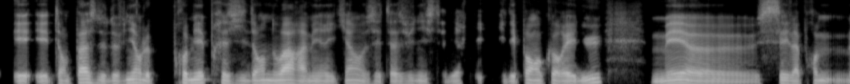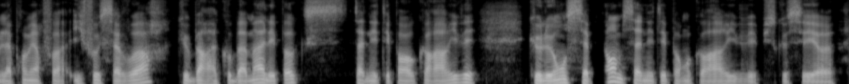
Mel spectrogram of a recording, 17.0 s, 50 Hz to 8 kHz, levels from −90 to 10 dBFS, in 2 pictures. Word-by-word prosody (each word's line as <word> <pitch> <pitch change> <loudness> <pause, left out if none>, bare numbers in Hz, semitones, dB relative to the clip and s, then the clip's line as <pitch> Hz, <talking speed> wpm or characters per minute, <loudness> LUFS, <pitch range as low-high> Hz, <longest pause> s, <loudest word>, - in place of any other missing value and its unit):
est 90 0 +2
est 85 +2 0
en 90 - -1
passe 120 +4 +3
de 95 - -1
devenir 95 +6 +1
le 90 -4 0 0.2
1er 110 +1 +3
président 95 -2 -2
noir 100 -1 +5
américain 90 +2 -1
aux 95 -3 -2
États-Unis. 85 +2 -5
C'est-à-dire 85 +4 -7
qu'il - - -11 0.2
il 85 +2 -7
est - - +2
pas 110 - 0
encore 95 -2 +1
élu, 95 +11 +1 0.5
mais, 95 +7 +4
heu, 80 -5 0
c'est 100 +6 +2
la 95 -1 0
prem 95 -2 -5 0.2
la 85 - -1
1re 95 -1 -3
fois. - - -2
Il 90 - -4
faut 105 +4 0
savoir 100 - 0
que 100 - -1
Barack 90 0 0
Obama, 85 +5 +2
à 120 - +5
l'époque, 115 +7 0
ç - - -1
ça 95 - +2
n'était 85 0 -3
pas 95 - 0
encore 90 -1 0
arrivé, 110 +6 +1 0.5
que - - +1
le 95 0 +6
11 120 +3 +5
septembre, 145 -2 +3
ça 100 -4 +2
n'était 90 +1 -2
pas 95 - -4
encore 85 -1 -2
arrivé 85 -2 -2
puisque - - -8
c'est, 80 -2 0
heu, 75 -1 0
90 Hz, 190 wpm, -24 LUFS, 85-100 Hz, 0.5 s, le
